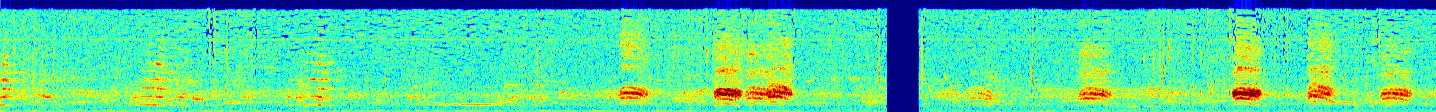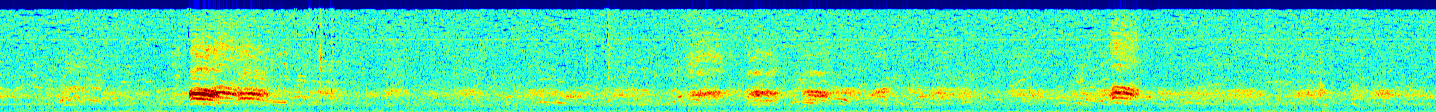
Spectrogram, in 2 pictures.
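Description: House crows cawing on and off, in single calls and short runs, the loudest about a quarter of the way in, near halfway and a little after. A steady low hum runs underneath, and the sound drops out for a moment about a third of the way through.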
